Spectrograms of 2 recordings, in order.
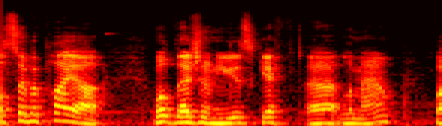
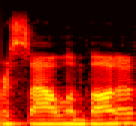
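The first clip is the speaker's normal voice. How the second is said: ordinary talk, nothing marked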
